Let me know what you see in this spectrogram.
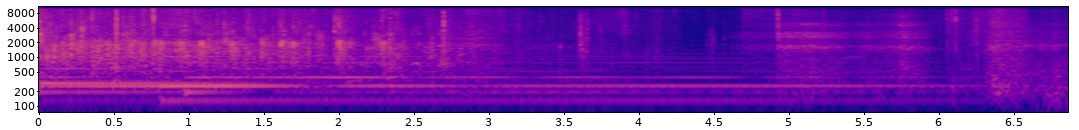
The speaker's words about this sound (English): Can you give him a hand clap? Thank you, guys.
